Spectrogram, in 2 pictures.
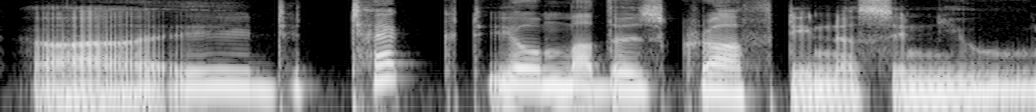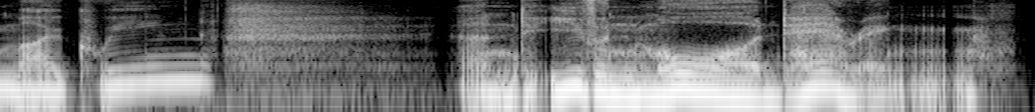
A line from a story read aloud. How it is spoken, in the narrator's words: he muttered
